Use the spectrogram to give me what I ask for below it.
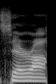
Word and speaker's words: Sarah: Is the H silent? Yeah, the H is silent. No, you breathe at the end. Sarah.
